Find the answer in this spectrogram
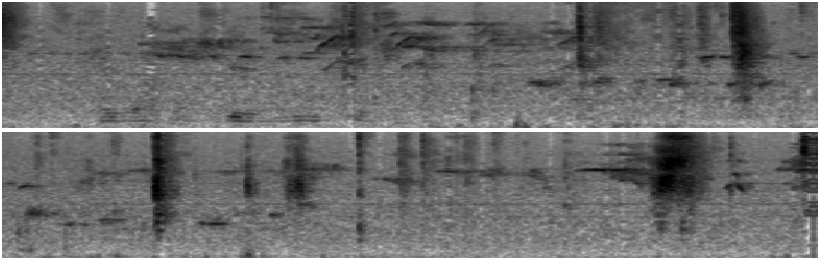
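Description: Faint birds chirping, with a handful of short, sharp chirps scattered through.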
